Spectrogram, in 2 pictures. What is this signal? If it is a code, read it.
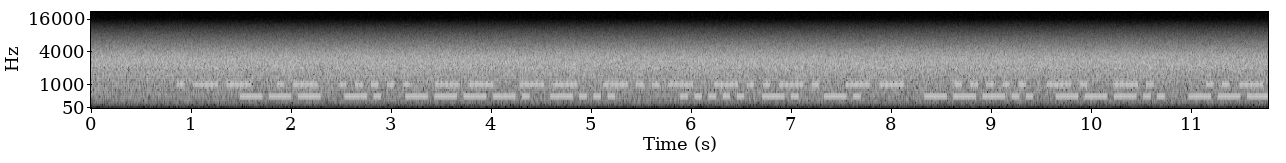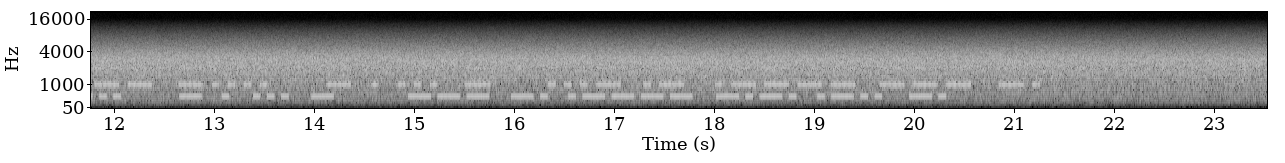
Morse code, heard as two keyed tones, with radio static. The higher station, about 15 wpm, 1020 Hz: WA5MMX/M 5NN 26 TEST VA1ON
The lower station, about 17 wpm, 530 Hz: ON9B 5NN 888 TEST ON1CLN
